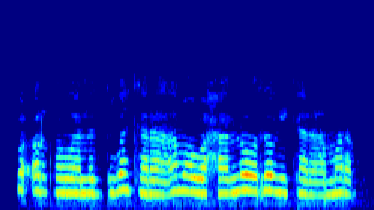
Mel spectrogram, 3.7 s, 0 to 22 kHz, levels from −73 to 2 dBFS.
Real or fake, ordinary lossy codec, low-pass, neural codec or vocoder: fake; AAC, 24 kbps; 7.2 kHz; codec, 16 kHz, 4 kbps, X-Codec, WavLM features, trained on Multilingual LibriSpeech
